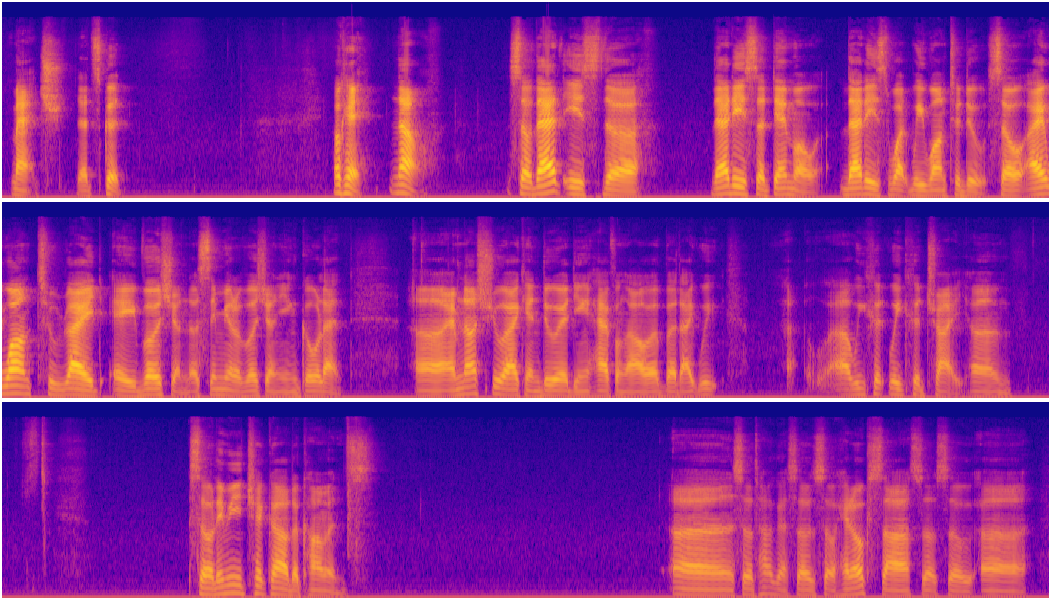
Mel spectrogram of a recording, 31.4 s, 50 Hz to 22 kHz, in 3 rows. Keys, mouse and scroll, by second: 5.4-6.9 scroll up 1, 6.9-8.1 scroll up 4, 8.1-8.9 scroll up 3, 14.6 ,, 14.9 Home.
